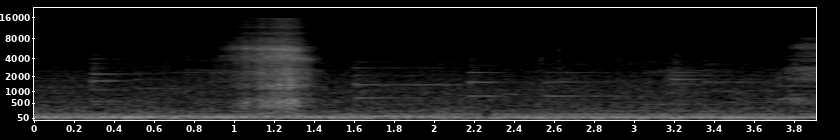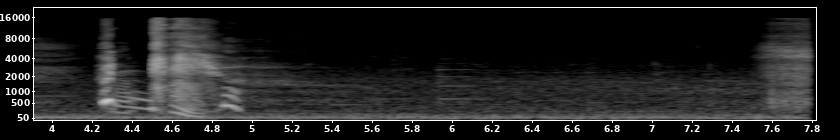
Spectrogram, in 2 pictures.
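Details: Single sharp sneeze with a quick intake before it, outdoors in a summer garden with faint background music, attributed to a grass allergy; sneezing.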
